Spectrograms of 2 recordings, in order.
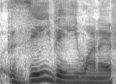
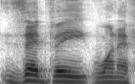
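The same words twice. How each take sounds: First: It is said in an American accent. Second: It is said in a non-American accent.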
